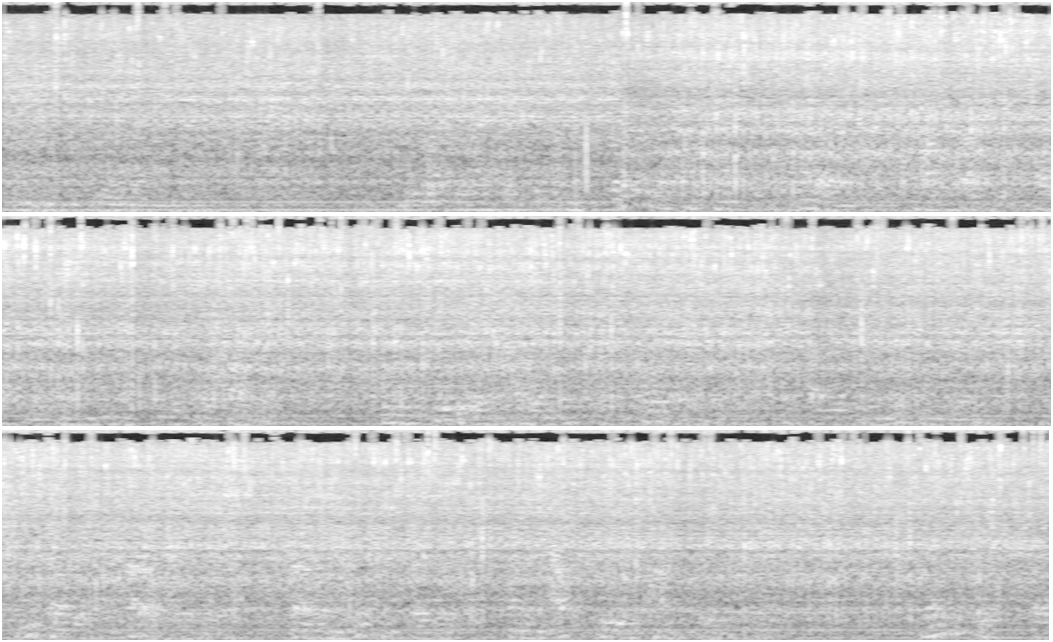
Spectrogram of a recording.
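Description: Sliced chicken apple sausage sizzling in oil in a frying pan: a steady crackling hiss. For the first four seconds or so, a pot of red liquid bubbling on the cooktop with a low hum, which stops when the sizzling takes over.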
